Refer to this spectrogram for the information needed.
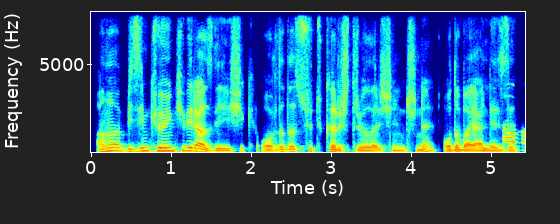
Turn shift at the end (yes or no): yes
